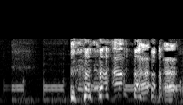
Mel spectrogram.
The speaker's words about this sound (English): Well, while we're waiting. Shh. Phone's ringing.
